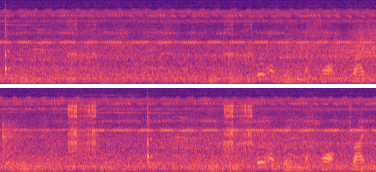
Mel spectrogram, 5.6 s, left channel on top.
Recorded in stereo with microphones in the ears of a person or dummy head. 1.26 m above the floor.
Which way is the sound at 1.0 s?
60° right (ahead or behind).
